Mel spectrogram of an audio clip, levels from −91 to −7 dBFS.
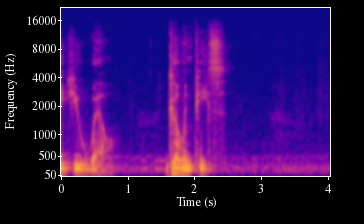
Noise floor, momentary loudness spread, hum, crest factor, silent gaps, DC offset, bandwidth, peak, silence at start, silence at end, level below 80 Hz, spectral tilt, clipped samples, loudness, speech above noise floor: -57 dBFS; 22 LU; none; 20 dB; none; under 0.1%; 15 kHz; -12 dBFS; 0 s; 1.6 s; -78 dBFS; -5.5 dB/octave; under 0.1%; -29 LUFS; 29 dB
